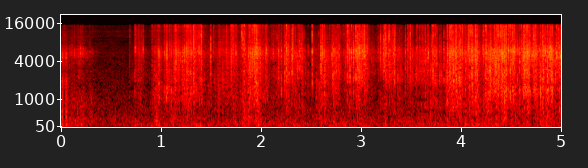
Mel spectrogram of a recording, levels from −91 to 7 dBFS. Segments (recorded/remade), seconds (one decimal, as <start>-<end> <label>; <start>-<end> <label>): 0.0-1.8 remade; 1.8-5.0 recorded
